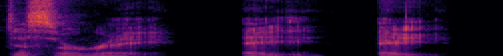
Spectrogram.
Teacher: we start at the front mid and then we move up very slightly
